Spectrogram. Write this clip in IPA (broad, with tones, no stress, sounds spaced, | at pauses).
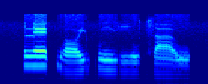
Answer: l ɛː˥ k̚ w ɔː˨˥ j kʷ ɪ˧ ŋ j iː˨ w t͡s aː˨˩ w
